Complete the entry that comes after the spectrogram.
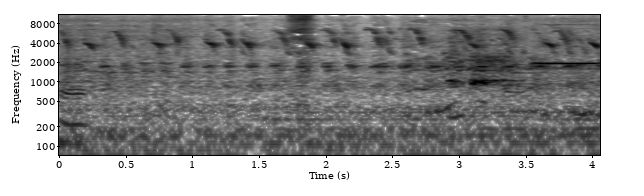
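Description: Bird calls: a rapid run of short, falling chirps, about four a second, with a few lower calls about three seconds in and a brief steady whistle-like tone near the end.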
